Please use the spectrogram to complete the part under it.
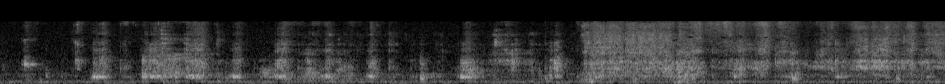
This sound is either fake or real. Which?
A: real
